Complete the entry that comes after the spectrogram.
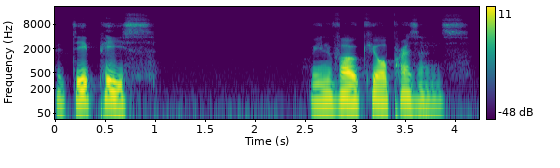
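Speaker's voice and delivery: measured devotional invocation with long pauses; prayer invocation. Real, not acted. Leads spoken invocation, repeat after me.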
